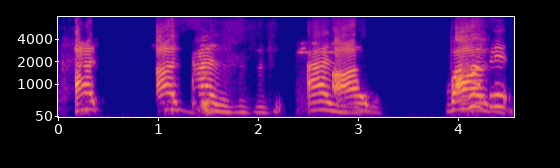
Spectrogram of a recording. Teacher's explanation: buzzing sound पाई जाती है, क्योंकि ये अज जहर में आती है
